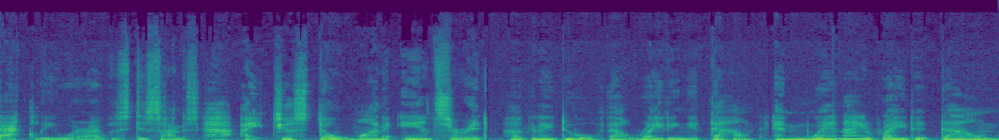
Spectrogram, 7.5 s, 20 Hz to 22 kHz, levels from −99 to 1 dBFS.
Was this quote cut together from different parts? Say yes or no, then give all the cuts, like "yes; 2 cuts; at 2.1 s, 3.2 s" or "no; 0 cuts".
yes; 2 cuts; at 3.7 s, 5.7 s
